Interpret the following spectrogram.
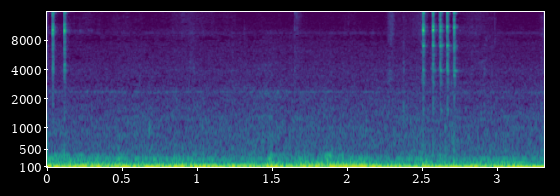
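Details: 2011 Toyota Camry with code P0302, cylinder 2 misfire, before spark plugs and ignition coils were replaced: low, uneven idle with irregular dips and stumbles, single-cylinder misfire.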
